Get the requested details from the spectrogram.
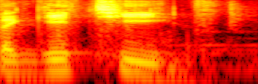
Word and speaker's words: Gitea: Кстати, обратите внимание, что судя по мерчу, читается это Getty. – Ага. – Просто у них на, на логотипе э, в мерче чашечка с э, пакетиком, видите, внутри. Ну, наверное, наверное, оно так и читается.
